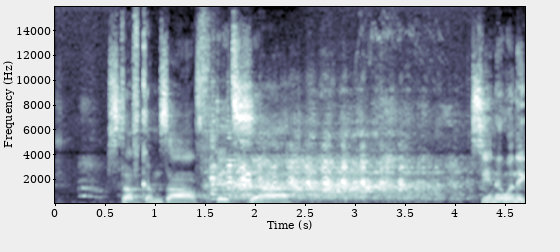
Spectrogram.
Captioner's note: audience laughing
